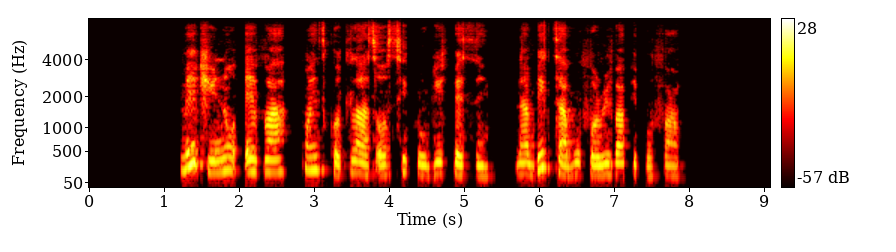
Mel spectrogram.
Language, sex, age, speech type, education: Nigerian Pidgin, female, 30-45, spontaneous, tertiary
